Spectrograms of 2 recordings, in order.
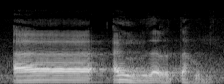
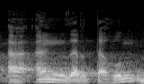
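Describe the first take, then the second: First: Both glottal stops are said, with a medium lengthening. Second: Both glottal stops are said, with no lengthening. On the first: "bil maddi ... Madinya dua harkat" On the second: "bi ghairil maddi"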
